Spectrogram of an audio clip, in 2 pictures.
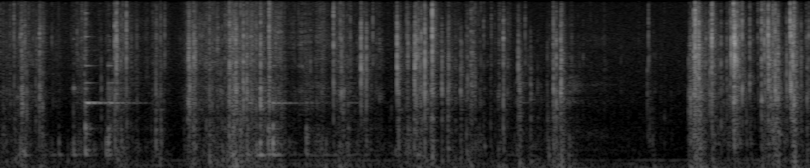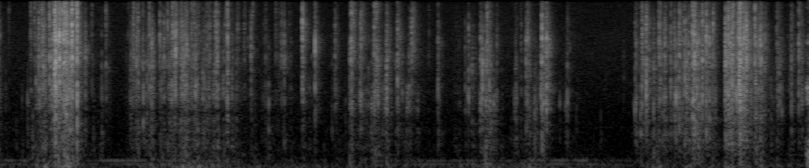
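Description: Crinkling of a plastic Flamin' Hot Cheetos Puffs snack bag being tipped and shaken as the puffs are poured into a glass bowl. It comes in irregular bursts, about a second in, around the middle and near the end, with quieter gaps between.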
